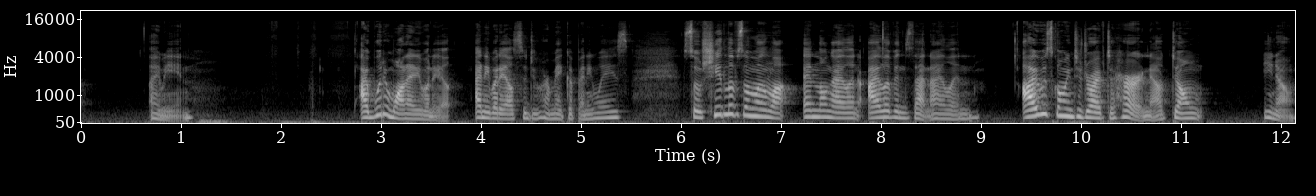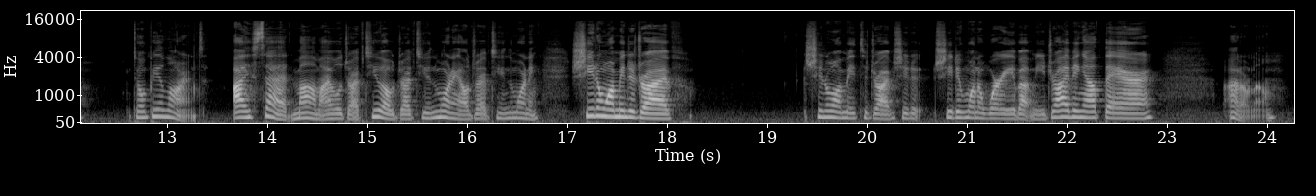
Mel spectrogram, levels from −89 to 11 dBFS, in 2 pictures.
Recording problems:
none

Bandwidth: 15 kHz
